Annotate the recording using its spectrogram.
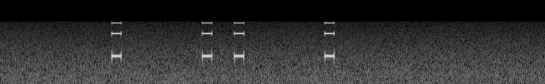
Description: Beep code, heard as beeps from a small speaker, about 1420 Hz. 1-2-1. In Phoenix BIOS tables: interval timer failure.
